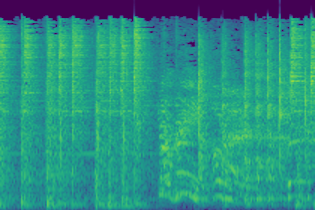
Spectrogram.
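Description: Drums struck with sticks in a fast marching-style rhythm, with voices calling over the beat.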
